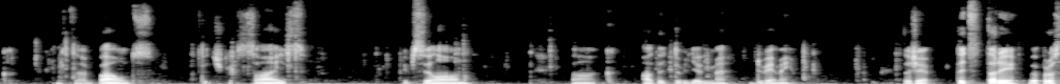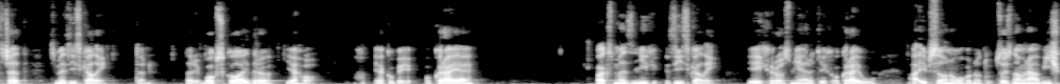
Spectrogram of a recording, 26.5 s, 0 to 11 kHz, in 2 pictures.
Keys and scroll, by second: 0.7 Down, 0.9 Return, 3.7 Return, 5.8 Return, 8.3 space, 8.8 -, 9.4 space, 9.6 2, 10.1 Right, 10.8 ů, 11.3 ctrl+s.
